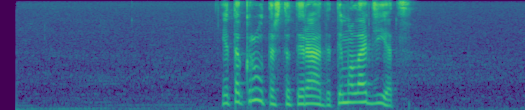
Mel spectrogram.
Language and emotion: Russian, positive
